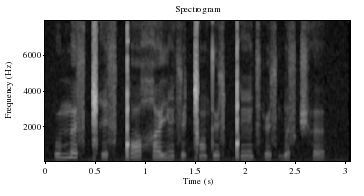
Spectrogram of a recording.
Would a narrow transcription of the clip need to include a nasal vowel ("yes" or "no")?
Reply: yes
